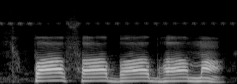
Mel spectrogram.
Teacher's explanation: प फ ब भ म तो ये आप बिना ओष्ठ को सटाए हुए नहीं बोल सकते हैं · प, फ, ब, भ, म, तो ये सभी उच्चारण जो है ओष्ठ की मदद से होता है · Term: ओष्ठ वर्ण, ओष्ठ्य वर्ण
